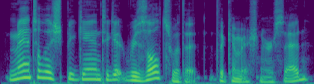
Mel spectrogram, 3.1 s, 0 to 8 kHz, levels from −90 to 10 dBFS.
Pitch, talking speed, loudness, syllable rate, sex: 150 Hz, 190 wpm, -18 LUFS, 5.8 syllables/s, male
